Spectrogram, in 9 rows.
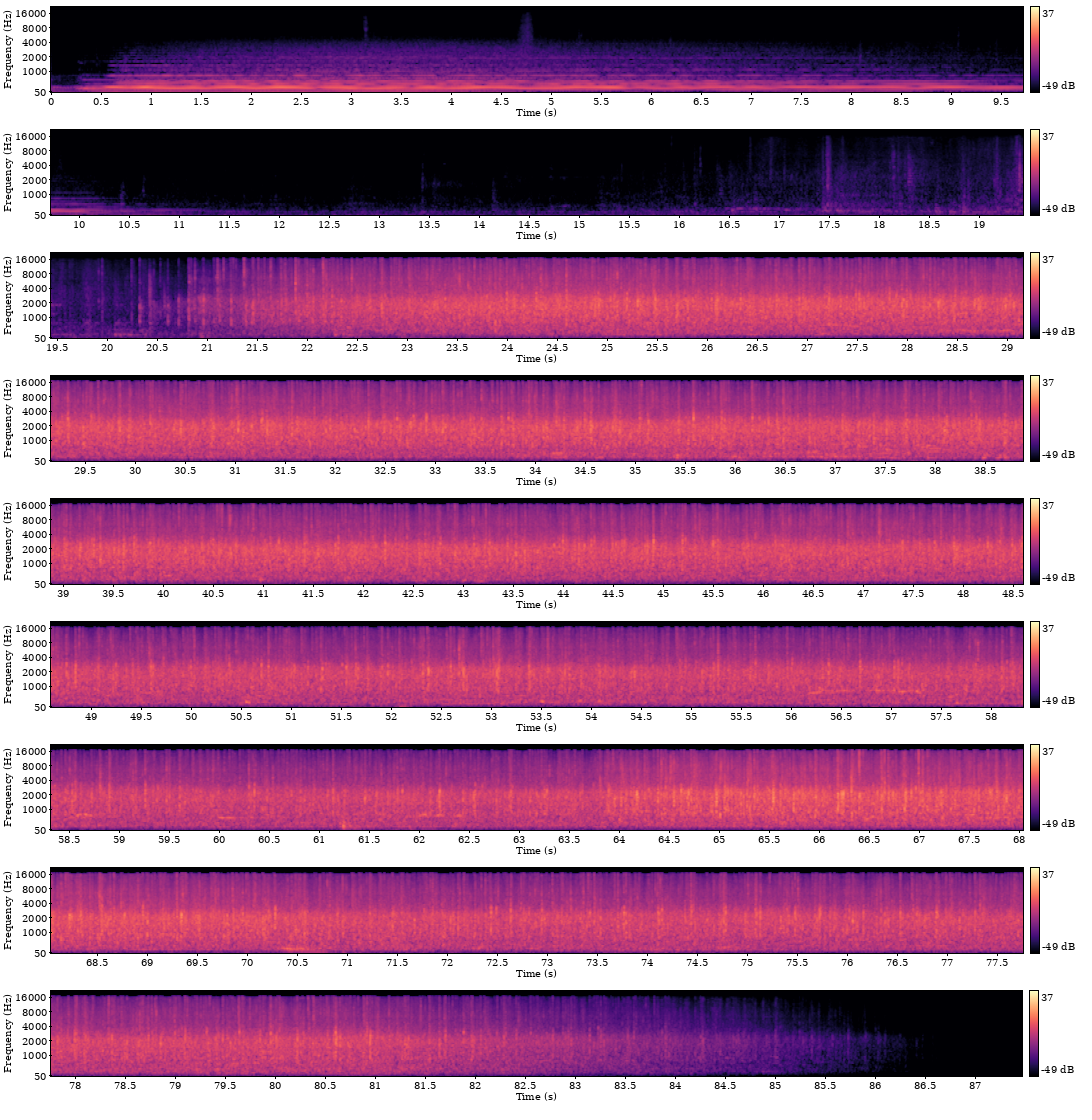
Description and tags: Concert Ambience Applause Beginning
Ambience, applause and first notes of the orchestra at the beginning of a classical concert in St. Stephan's Cathedral (Stephansdom) in Vienna, Austria, spring 2012. Audio taken from video camera.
